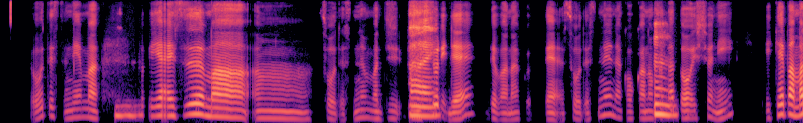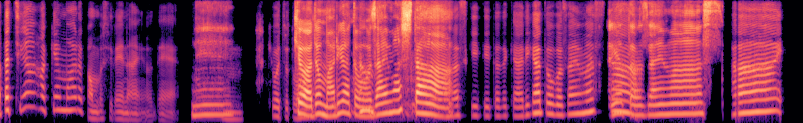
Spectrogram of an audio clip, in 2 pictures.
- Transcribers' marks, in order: none
- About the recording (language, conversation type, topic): Japanese, advice, 友人の集まりで気まずい雰囲気を避けるにはどうすればいいですか？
